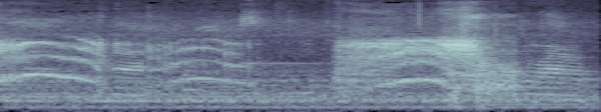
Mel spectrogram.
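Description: A yellow-headed amazon gives two short, arching, nasal calls, then a longer, louder rising-and-falling one that sounds almost cat-like.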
